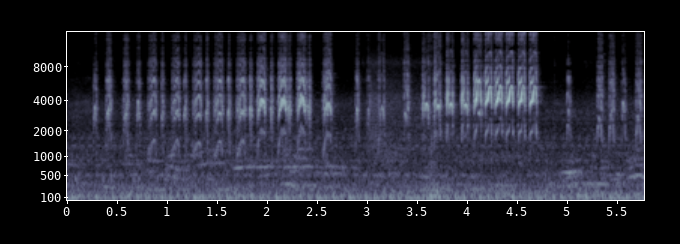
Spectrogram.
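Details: Wild Crimson Sunbird, sound used to lure wild birds: rapid, dense ticking chatter of high notes, building into a quick run of bright, wavering whistled chips, then a few scattered ticks.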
